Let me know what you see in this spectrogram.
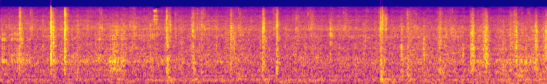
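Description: Riding in a moving small railway carriage: a steady running rumble with irregular sharp clicks of the wheels over the rail joints.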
